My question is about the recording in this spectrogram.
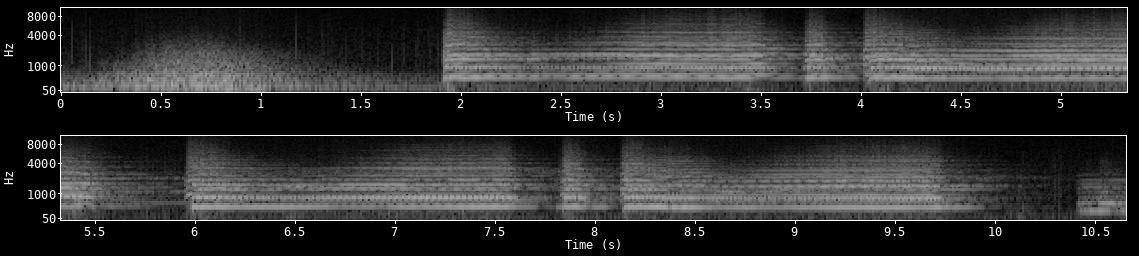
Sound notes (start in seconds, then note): none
